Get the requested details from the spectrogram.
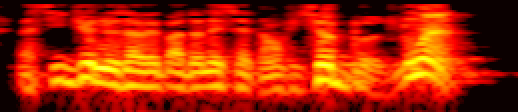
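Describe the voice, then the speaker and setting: The voice is fairly high in pitch. It belongs to a man. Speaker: priest giving religious instruction. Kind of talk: lecture. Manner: halting.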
